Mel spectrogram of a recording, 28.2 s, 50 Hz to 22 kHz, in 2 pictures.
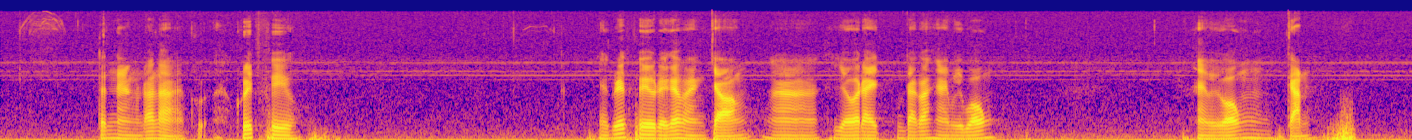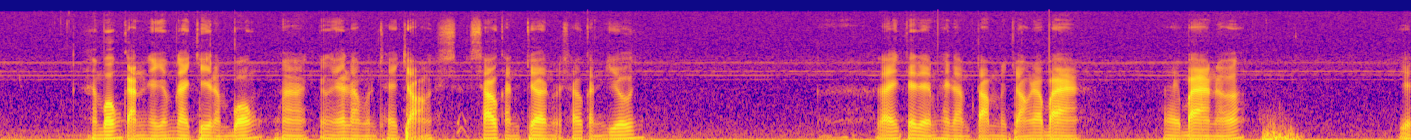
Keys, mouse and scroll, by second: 1.0 scroll up 1, 2.1 middle click, 3.0-3.6 scroll down 1, 3.6 middle click, 4.4 scroll up 1, 6.6 scroll down 1, 7.2 middle click, 7.5 scroll up 1, 9.1 middle click, 9.4 scroll up 1, 12.7 scroll up 1, 12.9 alt+click, 15.7 x, 16.5 click, 17.3 scroll down 1, 17.6 middle click, 20.4 scroll up 1, 23.2 shift+Num_Lock, 23.2 scroll up 1, 23.3 shift+middle click.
